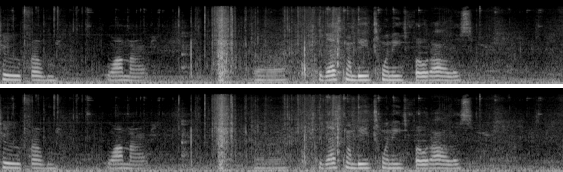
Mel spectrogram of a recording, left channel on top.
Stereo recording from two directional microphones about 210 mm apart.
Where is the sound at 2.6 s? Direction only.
50° left (ahead or behind).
